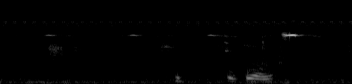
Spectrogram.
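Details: A night insect, possibly giving a mating call, makes a steady, very high, pulsing trill, with a brief voice and a chirp near the end.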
